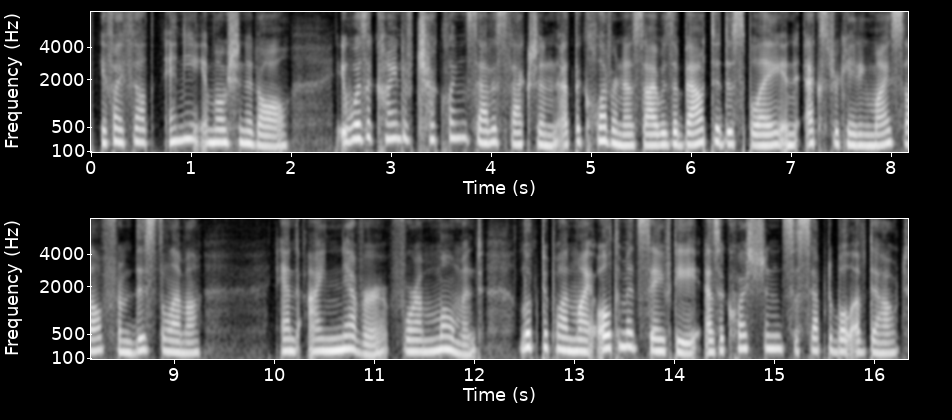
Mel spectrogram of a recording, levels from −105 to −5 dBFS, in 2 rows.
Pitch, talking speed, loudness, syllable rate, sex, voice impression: 210 Hz, 165 wpm, -18 LUFS, 5.3 syllables/s, female, very feminine, very gender-neutral, slightly young, slightly adult-like, very thin, slightly tensed, slightly powerful, slightly dark, slightly soft, clear, fluent, cute, very intellectual, refreshing, very sincere, very calm, friendly, reassuring, unique, elegant, slightly wild, sweet, lively, very kind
